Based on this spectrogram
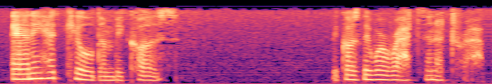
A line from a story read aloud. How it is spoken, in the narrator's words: he whispered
